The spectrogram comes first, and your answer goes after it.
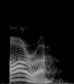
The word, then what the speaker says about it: aura: So you don't pronounce the U. That's what it is. You just say ah. You don't say ah-oo. One more time. Aura.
